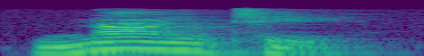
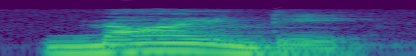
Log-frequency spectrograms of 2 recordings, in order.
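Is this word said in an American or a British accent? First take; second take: British; American. First: The t is crisp and clearly pronounced. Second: The t sounds like a d. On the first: "Se eu fosse fazer mais britânico, eu faria assim" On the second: "esses são os números com a pronúncia mais americana"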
